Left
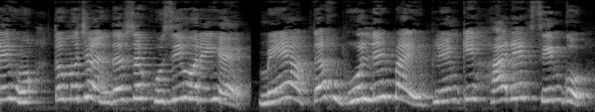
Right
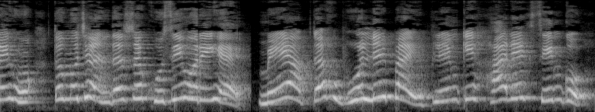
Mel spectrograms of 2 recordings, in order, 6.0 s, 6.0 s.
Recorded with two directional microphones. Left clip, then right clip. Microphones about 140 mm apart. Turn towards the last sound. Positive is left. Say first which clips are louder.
# right 3 dB
turn(degrees=-40)  # may be behind; listen again after turning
